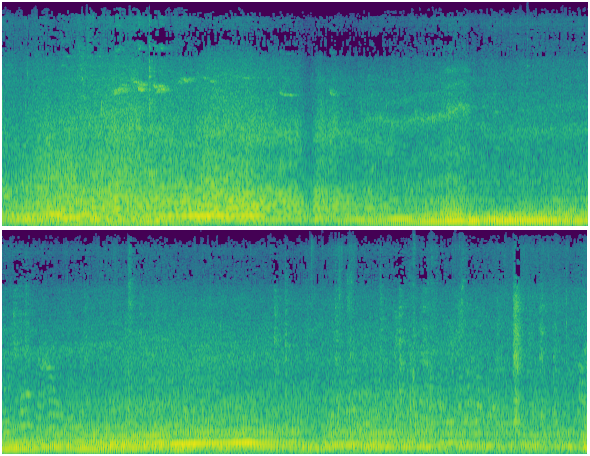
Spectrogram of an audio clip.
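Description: Motor vehicle engines running close by, swelling and fading several times as they pass, with voices in the background.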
